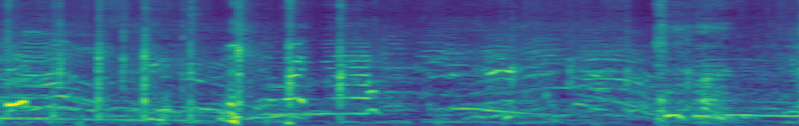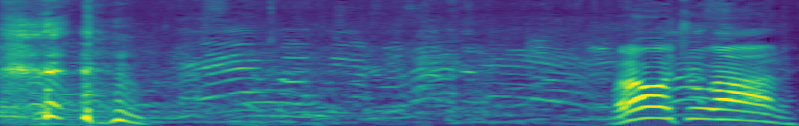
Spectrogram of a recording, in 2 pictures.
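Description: Water sloshes as a young man wades.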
